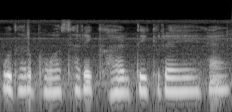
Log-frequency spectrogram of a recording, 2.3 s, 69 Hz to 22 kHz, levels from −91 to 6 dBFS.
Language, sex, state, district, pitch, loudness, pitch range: Hindi, female, Odisha, Sambalpur, 200 Hz, -17 LUFS, 190-215 Hz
